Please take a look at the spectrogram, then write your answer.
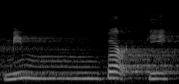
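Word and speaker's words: مِنْ بَعْدِ: yaitu itu mim ba'di di situ ada nun sukun bertemu dengan ba tetapi cara membacanya mim ba'di yaitu dengan dengan mengganti bunyi huruf nun sukun tadi menjadi huruf mim dan disertai dengan dengung contoh yang kedua yaitu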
